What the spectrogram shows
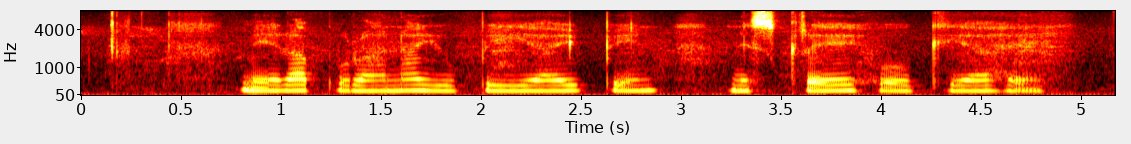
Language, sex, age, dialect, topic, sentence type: Hindi, female, 18-24, Marwari Dhudhari, banking, statement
